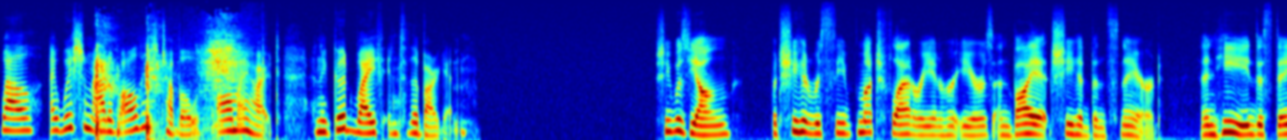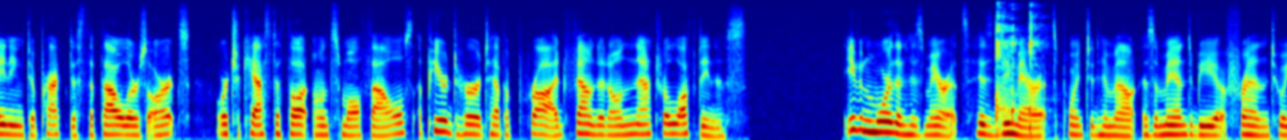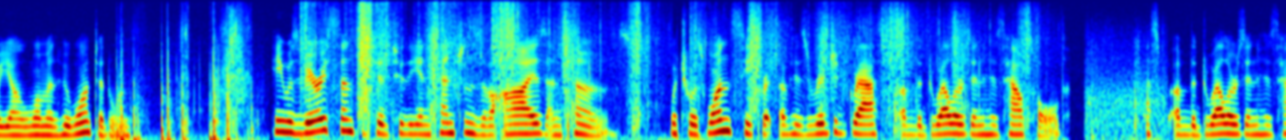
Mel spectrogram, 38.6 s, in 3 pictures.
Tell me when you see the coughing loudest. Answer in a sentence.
The volume of the coughing peaks at 1 second.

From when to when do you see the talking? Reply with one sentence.
You can hear the talking from 0.0 to 4.8 s, from 6.5 to 20.3 s, from 21.3 to 27.1 s, from 28.4 to 36.4 s and from 37.2 to 38.5 s.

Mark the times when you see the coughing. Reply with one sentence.
The coughing can be heard from 0.9 to 2.6 s and from 22.8 to 23.4 s.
